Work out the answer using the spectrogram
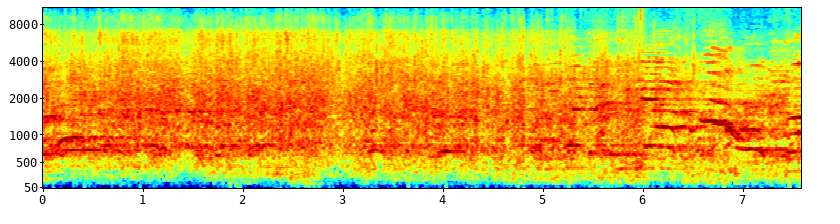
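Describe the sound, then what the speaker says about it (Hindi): Loud, sustained applause from a large audience at a poetry gathering (mushaira) at a college in Hyderabad, steady throughout with a dense crowd wash. "एक मर्तबा जोरदार तालियां बजा दीजिए आप।"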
